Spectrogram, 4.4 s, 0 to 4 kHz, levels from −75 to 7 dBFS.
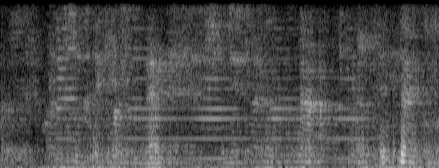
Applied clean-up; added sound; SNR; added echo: neural separator model SepFormer WHAMR!.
